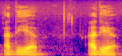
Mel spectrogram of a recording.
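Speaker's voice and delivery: adhere repeated as "ad-hee-ya"; model pronunciation. Shown as a demonstration. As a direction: say adhere with the final r dropped. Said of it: "उसको adhere बोलोगे".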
